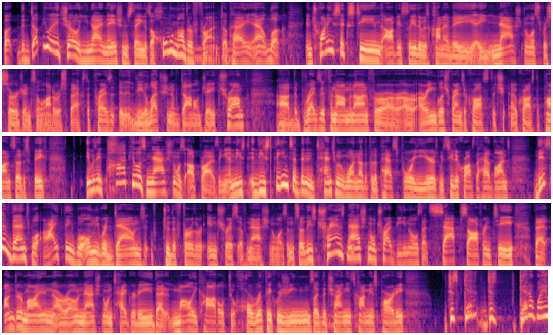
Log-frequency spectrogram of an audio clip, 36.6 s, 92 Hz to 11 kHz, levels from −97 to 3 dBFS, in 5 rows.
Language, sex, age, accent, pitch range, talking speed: English, male, 30-49, American, 110-175 Hz, 210 wpm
